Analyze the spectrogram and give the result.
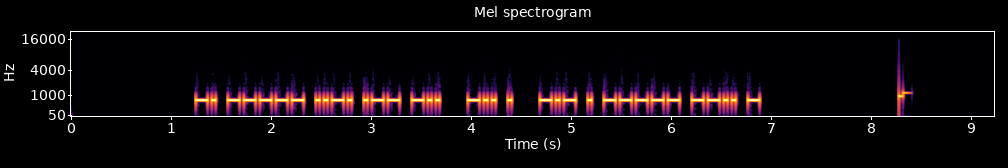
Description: Morse code, heard as a keyed tone, about 32 wpm, 700 Hz. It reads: N0FWD DE KE0ZT
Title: USA Callsign DE Callsign - 5 Characters - 30wpm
